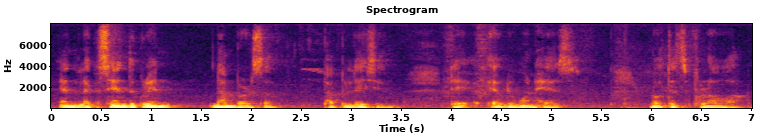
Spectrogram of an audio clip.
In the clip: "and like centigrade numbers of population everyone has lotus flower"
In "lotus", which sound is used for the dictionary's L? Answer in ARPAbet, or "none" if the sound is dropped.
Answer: N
